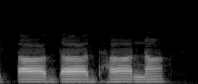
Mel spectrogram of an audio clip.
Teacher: ता वर्ग के जो 5 अक्षर हैं उनमें से कोई सा भी अक्षर का अगर हम उच्चारण करते हैं तो हमारी जीभ दांत से टकराती है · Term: दंतव्य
